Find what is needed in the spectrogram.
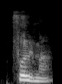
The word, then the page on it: fulmar: Indian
